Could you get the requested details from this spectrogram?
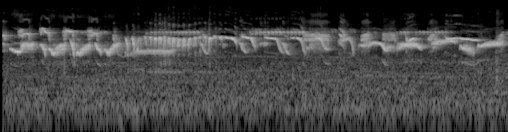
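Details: Caged Chinese hwamei, about one year in the cage, singing a loud, rich run of rapid slurred whistles and warbles, phrases rising and falling and tumbling together almost without pause.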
